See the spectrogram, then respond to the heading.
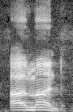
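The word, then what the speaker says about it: almond: அமண்ட். ஸோ அமண்ட். ஸோ அமண்ட்ங்கிற word middle L வந்திருக்கு, ஆனால் நான் என்ன செய்யலை?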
